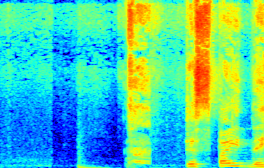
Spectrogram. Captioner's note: laughs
